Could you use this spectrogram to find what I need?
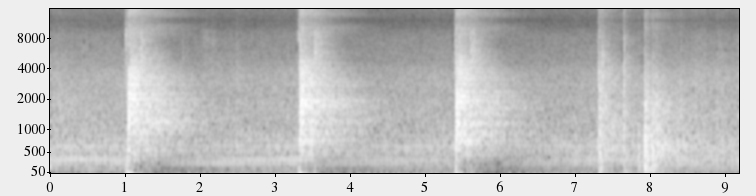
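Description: A staple gun fires with sharp, loud snaps, several times.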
